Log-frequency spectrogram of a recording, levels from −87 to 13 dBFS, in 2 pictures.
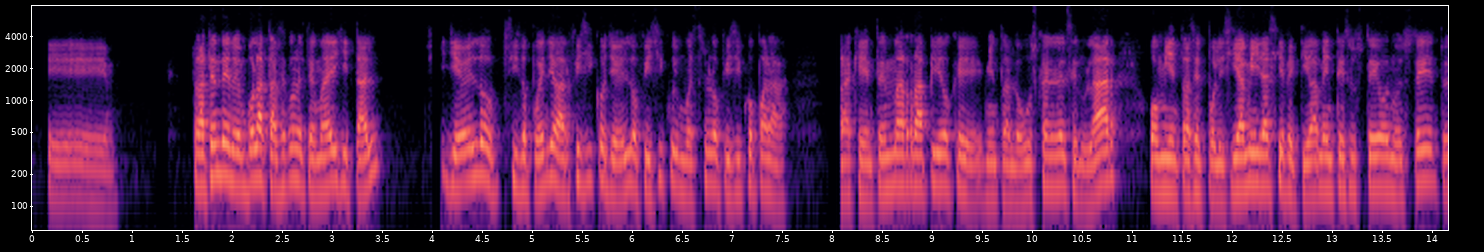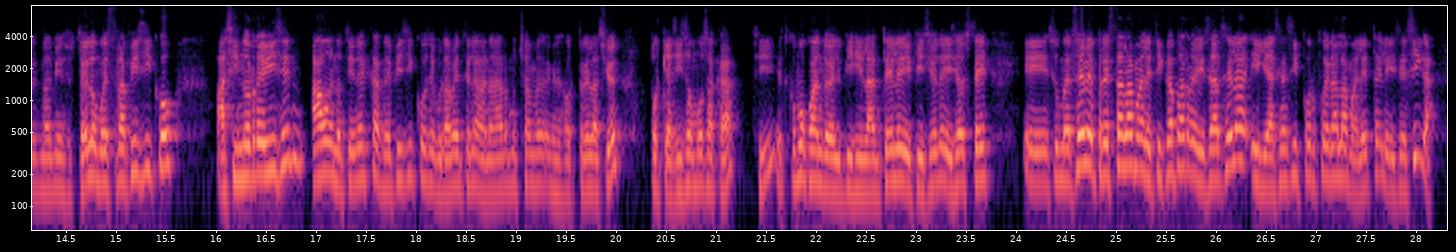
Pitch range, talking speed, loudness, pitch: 140-175 Hz, 230 wpm, -19 LUFS, 155 Hz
